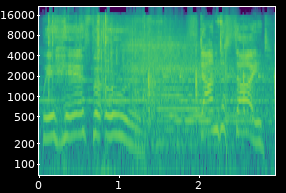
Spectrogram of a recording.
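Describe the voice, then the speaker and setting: A woman's voice: high voice, takes it slowly. A woman playing a determined, blunt, battle-hardened soldier in a dramatic game cutscene. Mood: resolute, firm. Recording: loud cinematic music behind.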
